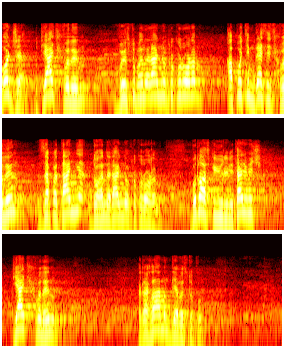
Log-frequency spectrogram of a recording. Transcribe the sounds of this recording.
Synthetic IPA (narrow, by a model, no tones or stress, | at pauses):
ɔd͡ʒʒɛpʲjatʲxʋɪlˠɪn | ʋɪst̪ʊpɦeneɾɑlʲnɔɦɔpɾɔkʊɾɔɾɐ | ɐpɔtʲimd̪ɛsʲɐtʲxʋɪlˠɪn | zɐpɪt̪ɑnʲːɐd̪ɔɦeneɾɑlʲnɔɦɔpɾɔkʊɾɔɾɐbʊd̪lˠɑskɐjuɾʲjʋʲit̪ɑlʲjɔʋɪt͡ʃpʲjatʲxʋɪlˠɪn | reɦlˠɑmend̪lʲɐʋɪst̪ʊpʊ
